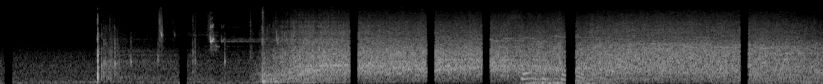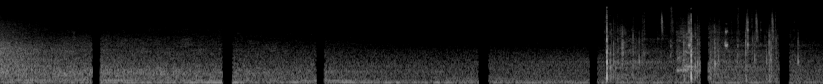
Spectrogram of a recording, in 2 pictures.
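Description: A tennis ball is struck sharply by a racket, back and forth.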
